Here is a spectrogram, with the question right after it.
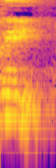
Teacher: तो री भी मूर्धन्य के अंतर्गत आता है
